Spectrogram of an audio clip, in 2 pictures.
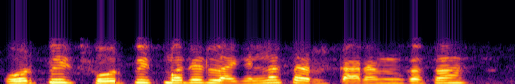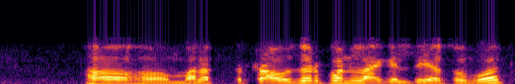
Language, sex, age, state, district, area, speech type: Marathi, male, 30-45, Maharashtra, Akola, urban, conversation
